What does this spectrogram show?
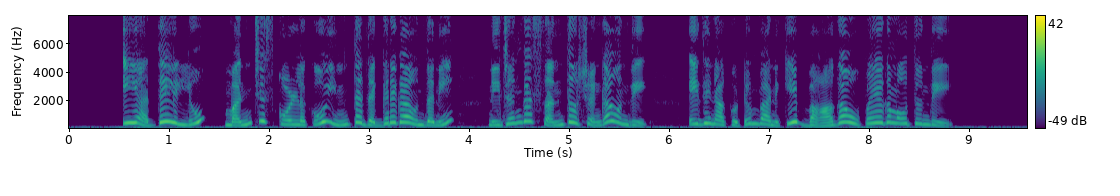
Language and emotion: Telugu, surprised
